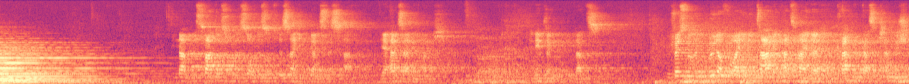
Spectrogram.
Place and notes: Altenberger Dom - church service
evening church service at altenberger dom. the priest talks about insurances, old-age plans and eternity. it's a bit confused...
